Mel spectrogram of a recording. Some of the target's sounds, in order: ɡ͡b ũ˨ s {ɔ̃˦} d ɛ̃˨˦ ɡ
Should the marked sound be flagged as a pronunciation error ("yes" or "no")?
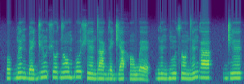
yes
